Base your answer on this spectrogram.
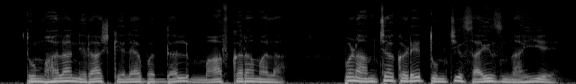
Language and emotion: Marathi, sad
